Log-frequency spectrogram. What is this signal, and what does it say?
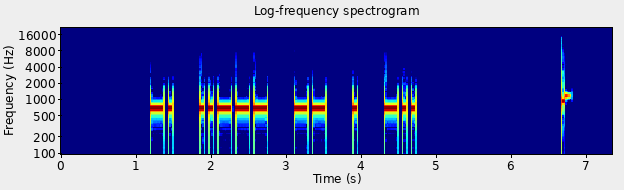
Morse code, heard as a keyed tone, about 20 wpm, spaced as for 14 wpm, 700 Hz. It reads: N2MED
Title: 173 Lesson 28g - Number 9 - Call Signs 20wpm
